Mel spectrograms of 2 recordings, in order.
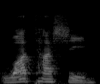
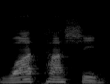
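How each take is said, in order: Both takes have the same delivery.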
